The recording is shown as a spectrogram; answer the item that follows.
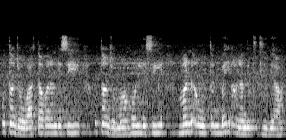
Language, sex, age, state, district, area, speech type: Sindhi, female, 30-45, Maharashtra, Thane, urban, spontaneous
